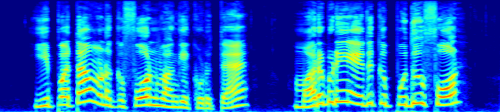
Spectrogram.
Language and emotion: Tamil, angry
